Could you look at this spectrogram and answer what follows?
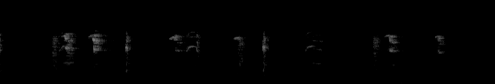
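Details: Peregrine falcon calling during pair-bonding at UC Berkeley, 26 November 2023: spaced harsh, squeaky double notes, somewhat distant, about three per second before stopping.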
